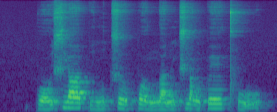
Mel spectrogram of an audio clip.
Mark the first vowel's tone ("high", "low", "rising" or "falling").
rising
